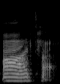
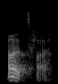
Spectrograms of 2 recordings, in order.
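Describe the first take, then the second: First: The word is said with English-style sounds. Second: The word is said with Sanskrit-style sounds. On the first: The speaker calls it wrong. "we tend to want to say Atha" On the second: The speaker calls it right. "It's Atha"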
